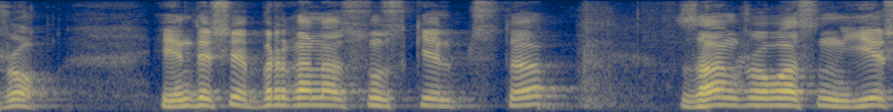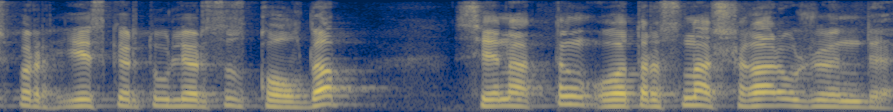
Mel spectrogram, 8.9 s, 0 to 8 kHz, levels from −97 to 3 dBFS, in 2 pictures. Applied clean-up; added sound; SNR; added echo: none; none; none; none.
